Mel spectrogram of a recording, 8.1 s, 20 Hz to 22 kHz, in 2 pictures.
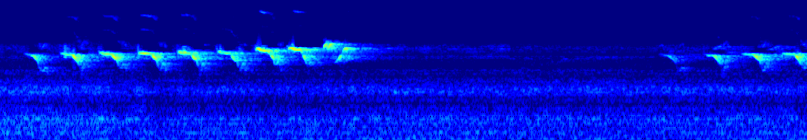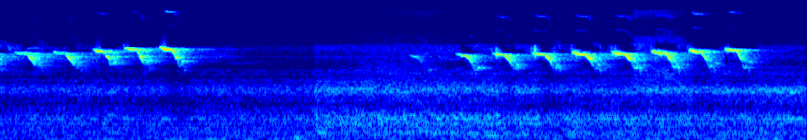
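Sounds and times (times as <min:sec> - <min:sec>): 
Yellow-rumped Warbler: 0:00.0 - 0:08.0.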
